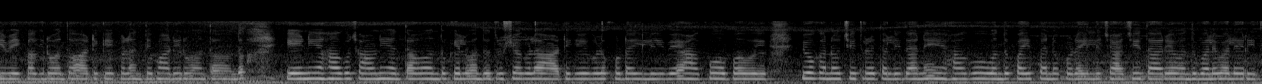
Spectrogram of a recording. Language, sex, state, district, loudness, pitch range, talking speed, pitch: Kannada, female, Karnataka, Gulbarga, -32 LUFS, 250-260 Hz, 135 wpm, 255 Hz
